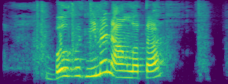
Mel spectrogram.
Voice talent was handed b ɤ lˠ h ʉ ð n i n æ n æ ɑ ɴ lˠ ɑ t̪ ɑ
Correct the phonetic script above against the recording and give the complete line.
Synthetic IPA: b ɤ lˠ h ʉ ð n i m æ n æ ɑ ɴ lˠ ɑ t̪ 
